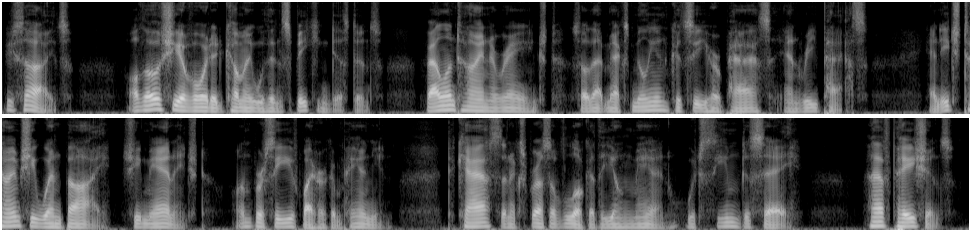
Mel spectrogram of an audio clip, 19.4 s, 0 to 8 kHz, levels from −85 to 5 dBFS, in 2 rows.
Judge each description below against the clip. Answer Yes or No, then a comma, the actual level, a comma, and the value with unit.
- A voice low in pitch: Yes, very low, 90 Hz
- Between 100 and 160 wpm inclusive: Yes, average, 145 wpm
